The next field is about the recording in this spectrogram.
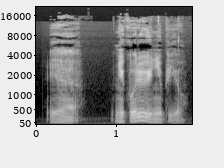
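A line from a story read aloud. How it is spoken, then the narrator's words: Quiet speech. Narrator (Russian): он тихо сказал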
